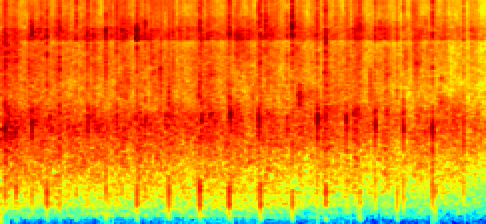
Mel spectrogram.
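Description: An audience applauds steadily, a dense wash of many hands clapping with sharp individual claps popping out irregularly, moderately loud and sustained throughout without any talking.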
